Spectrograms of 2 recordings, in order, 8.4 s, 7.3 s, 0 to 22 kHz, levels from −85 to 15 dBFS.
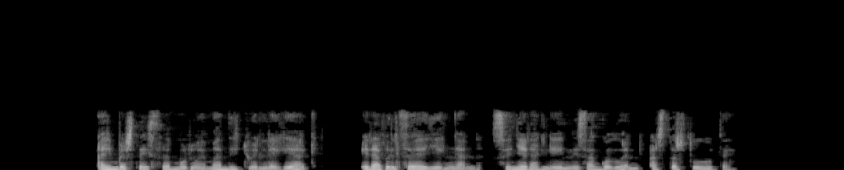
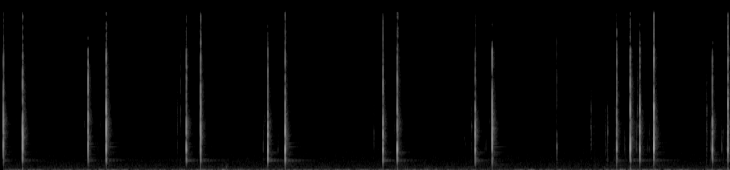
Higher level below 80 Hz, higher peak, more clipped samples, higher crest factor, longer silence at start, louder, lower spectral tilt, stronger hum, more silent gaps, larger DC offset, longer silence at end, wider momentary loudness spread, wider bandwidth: about the same, -66 dBFS vs -64 dBFS; about the same, -2 dBFS vs 0 dBFS; neither; second, 20 dB vs 38 dB; first, 1 s vs 0.2 s; first, -20 LUFS vs -33 LUFS; first, -6 dB/octave vs 3.5 dB/octave; neither; first, 3.24-3.61 s, 4.86-4.92 s, 6.45-6.49 s vs none; neither; first, 1.1 s vs 0.5 s; about the same, 10 LU vs 8 LU; second, 8 kHz vs over 20 kHz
